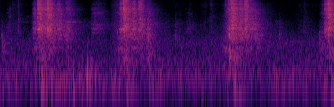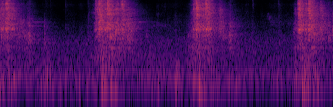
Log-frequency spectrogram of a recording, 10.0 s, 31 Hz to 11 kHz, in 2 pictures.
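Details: 110cc SSR four-stroke 4-speed pit bike after oil change, fresh gas, carburetor and spark plug cleaned: repeated kick-start strokes, each a hollow clunk with no firing; still won't start, cause unknown.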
